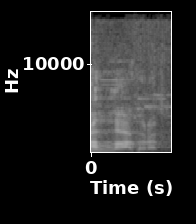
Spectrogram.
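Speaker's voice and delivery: low, soft dismayed mutter under the breath; a low muttered oh Lord aside; muttered exclamation. Real, not acted. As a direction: sigh out a quiet oh my God. Dismayed aside at sad tale.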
